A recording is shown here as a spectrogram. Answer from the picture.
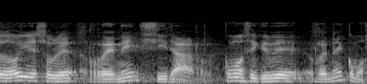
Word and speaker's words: Girard: hoy es sobre rené girard cómo se escribe rené cómo suena sin acento y girar es como gira y termina de girar no es pensador francés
